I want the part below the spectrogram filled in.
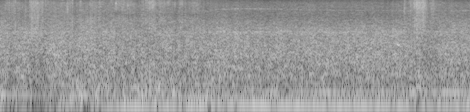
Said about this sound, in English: I'm trying to shield from the water and the rain and the wind.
